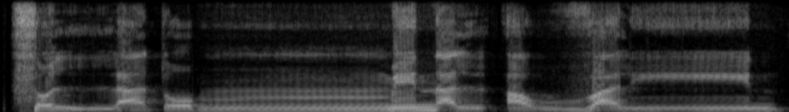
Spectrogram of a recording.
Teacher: سا کو پڑھتے ہوئے سیٹی کی آواز نہیں آنی چاہیے جیسے سین پہ آتی ہے، تو سا کو نرمی کے ساتھ پڑھیں گے اور لام کے ساتھ ملانا ہے، لام مشدد ہے۔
